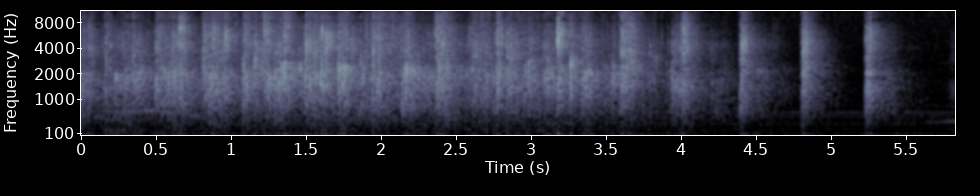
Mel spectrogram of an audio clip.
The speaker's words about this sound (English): But let's just give yourselves a round of applause, everybody.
